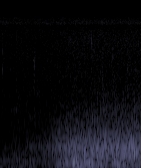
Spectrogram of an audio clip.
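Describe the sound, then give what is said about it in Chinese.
An island thunderstorm with gale winds and heavy rain: a low, rolling thunder rumble builds after half a second into a steady roar mixed with the hiss of rain, fairly faint overall, with no talk. “外面仍然是狂风暴雨，闪电不时地划过半个天空，连接到地上，然后爆出一声震人心魄的雷声”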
